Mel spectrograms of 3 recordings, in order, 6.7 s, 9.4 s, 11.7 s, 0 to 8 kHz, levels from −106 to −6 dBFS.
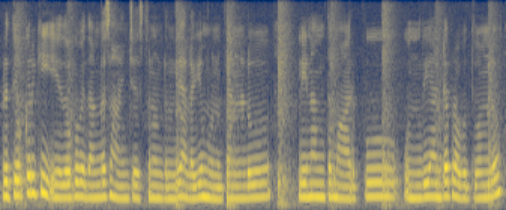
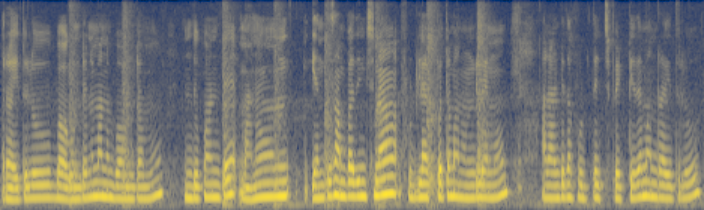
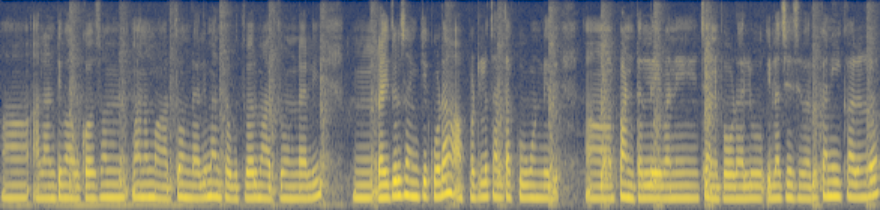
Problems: constant background noise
